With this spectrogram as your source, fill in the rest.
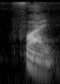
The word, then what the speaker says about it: phi: It is pronounced as phi.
